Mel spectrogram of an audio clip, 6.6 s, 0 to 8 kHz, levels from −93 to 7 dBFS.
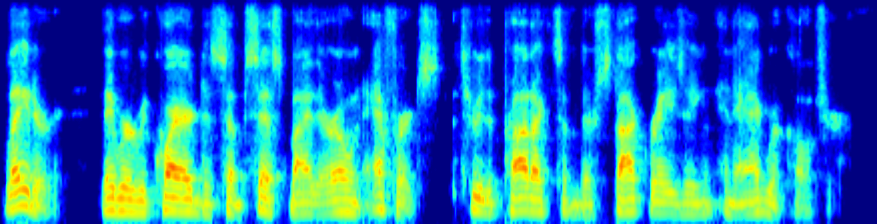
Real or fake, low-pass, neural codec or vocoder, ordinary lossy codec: real; 7.2 kHz; none; Opus, 16 kbps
